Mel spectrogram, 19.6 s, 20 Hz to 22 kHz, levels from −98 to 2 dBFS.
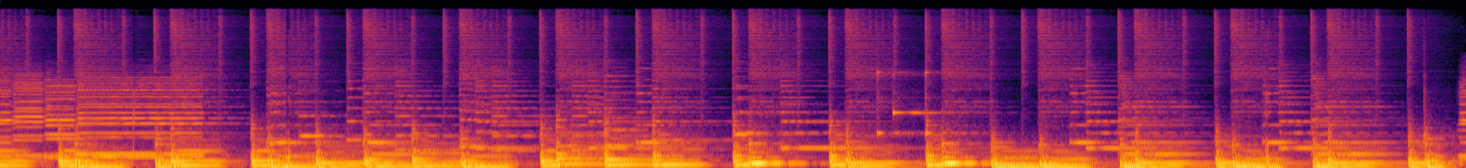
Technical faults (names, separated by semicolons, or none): corrupt frame decoded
